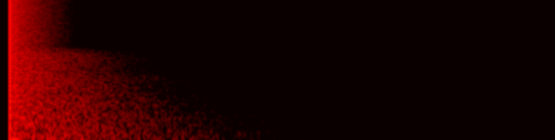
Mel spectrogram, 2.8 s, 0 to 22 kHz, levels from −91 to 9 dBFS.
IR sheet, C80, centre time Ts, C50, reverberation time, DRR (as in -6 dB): 3.5 dB, 81 ms, 1.5 dB, 2.0 s, -3.0 dB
